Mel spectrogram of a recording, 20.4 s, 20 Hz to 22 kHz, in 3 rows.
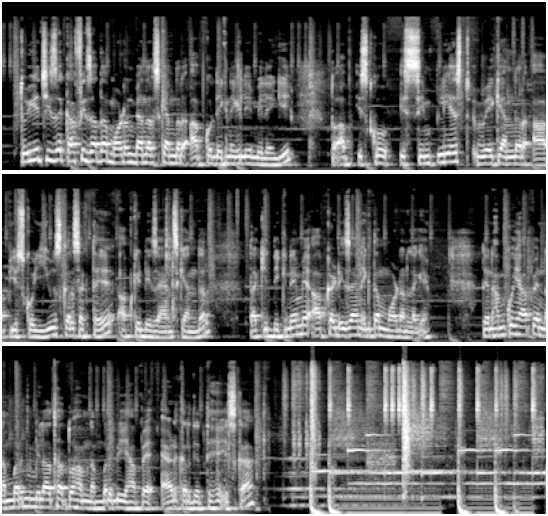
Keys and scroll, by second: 1.1 ctrl+alt+t, 9.0 Return, 12.6 alt+Tab, 18.6-20.4 typing, 20.0 ctrl+x.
